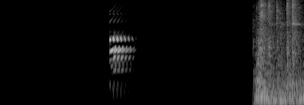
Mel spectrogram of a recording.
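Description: A short trilling electronic ring about a second and a half in, then a few seconds of quiet until a steady mechanical whirr starts near the end as a cartoon roll-up garage door opens.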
